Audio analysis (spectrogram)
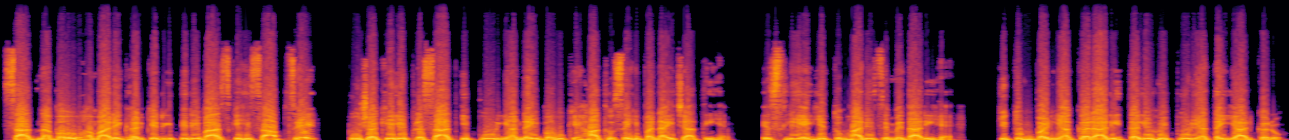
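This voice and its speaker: A woman playing a kind older mother-in-law who speaks gently and gives household instructions. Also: deep voice, fairly even intonation, moderate pace, no echo, lightly acted. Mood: instructing.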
